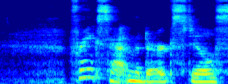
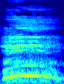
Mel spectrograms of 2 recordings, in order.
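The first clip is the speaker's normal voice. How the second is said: sharp high gasp for air; a small choking gasp as she comes to; baby bird gasp; 13 semitones higher than usual. A narrator's reading. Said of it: "then wheezed".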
